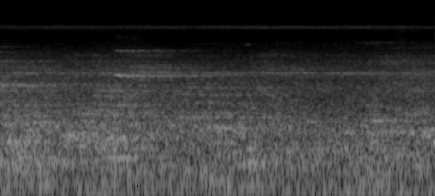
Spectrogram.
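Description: Steady rumble of a train running on rails, with a faint high wheel squeal from about a second in.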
